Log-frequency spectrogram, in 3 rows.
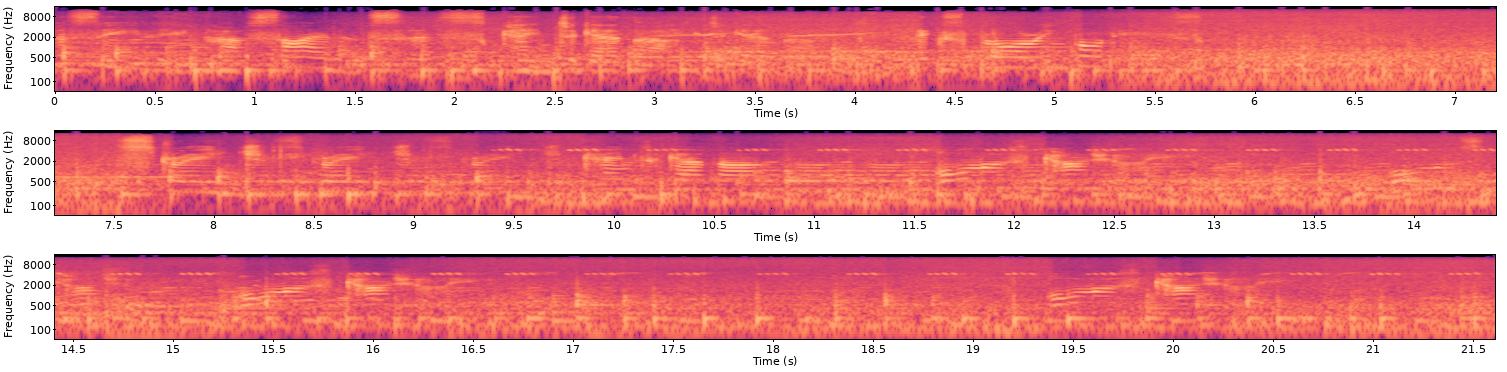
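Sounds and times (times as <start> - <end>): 
loud broadband rumble of passing motorway traffic: 0.0 - 21.5
speech: 0.8 - 3.6
cicadas chirping near a motorway: 3.0 - 4.4, 8.2 - 21.5.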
